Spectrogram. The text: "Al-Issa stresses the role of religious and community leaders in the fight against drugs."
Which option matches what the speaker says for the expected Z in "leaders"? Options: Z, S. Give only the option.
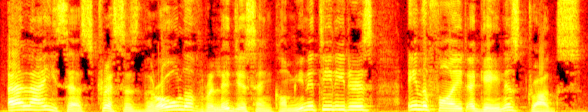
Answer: Z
